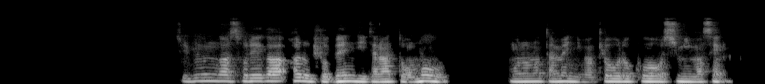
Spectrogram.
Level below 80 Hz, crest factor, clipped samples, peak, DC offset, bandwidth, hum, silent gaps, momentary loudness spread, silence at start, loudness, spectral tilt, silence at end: -56 dBFS; 16 dB; under 0.1%; -4 dBFS; under 0.1%; 8 kHz; none; 4.67-5.07 s; 8 LU; 1.8 s; -21 LUFS; -7.5 dB/octave; 0.35 s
